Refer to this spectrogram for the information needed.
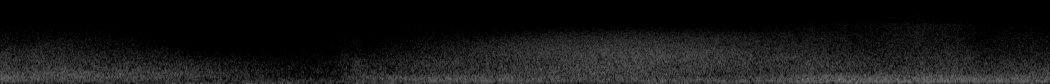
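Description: Steady ocean surf washes continuously onto a shore, a broad roaring hiss that dips briefly then swells back as waves break and roll in, with no voices present.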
